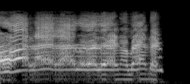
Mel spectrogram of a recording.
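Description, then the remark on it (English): In a played recording, a 65-year-old woman, head of a US teachers' union, lets out a loud, shrill scream lasting about a second and a half, raw and strained with a wavering pitch, then it cuts off abruptly into silence. “But there she is, screaming.”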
